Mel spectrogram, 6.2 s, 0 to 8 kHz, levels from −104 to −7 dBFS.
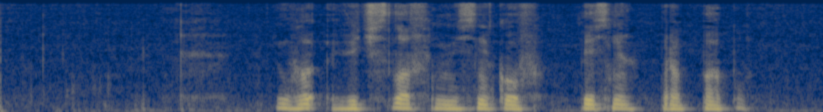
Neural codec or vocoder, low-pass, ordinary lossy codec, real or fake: codec, 16 kHz, 8 kbps, FreqCodec, smaller model; 7.2 kHz; MP3, 48 kbps; fake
